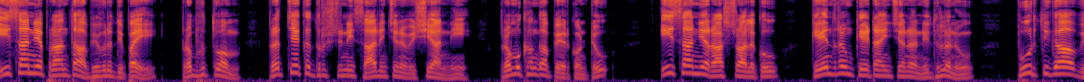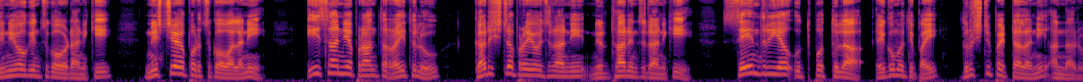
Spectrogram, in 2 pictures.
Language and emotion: Telugu, neutral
